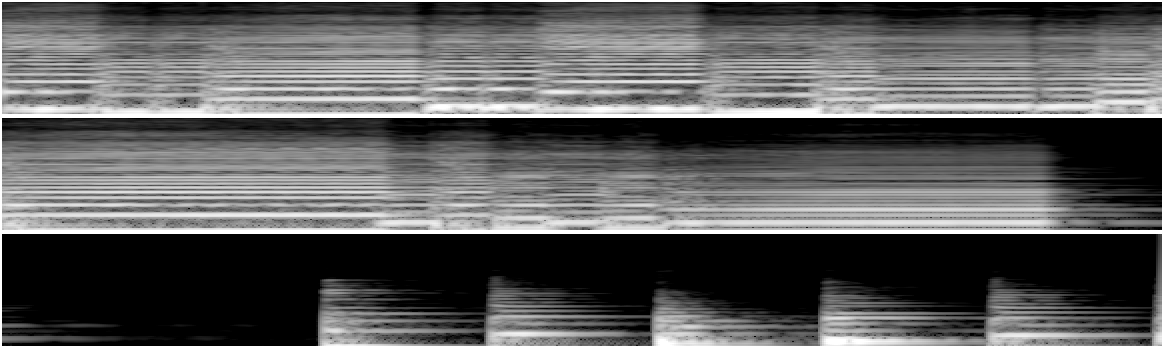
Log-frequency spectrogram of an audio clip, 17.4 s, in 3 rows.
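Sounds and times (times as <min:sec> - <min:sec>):
cello: 0:00.0 - 0:11.1
double bass: 0:00.0 - 0:11.1, 0:13.2 - 0:17.3.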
